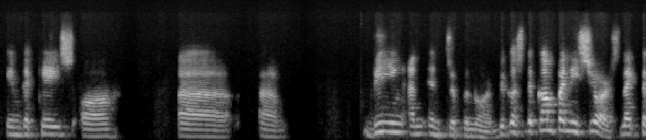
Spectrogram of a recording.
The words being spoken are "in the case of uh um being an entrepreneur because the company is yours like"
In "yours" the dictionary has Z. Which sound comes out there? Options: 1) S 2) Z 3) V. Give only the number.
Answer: 1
